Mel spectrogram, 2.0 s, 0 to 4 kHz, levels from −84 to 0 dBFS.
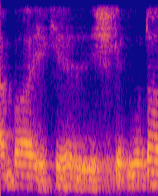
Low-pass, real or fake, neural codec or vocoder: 3.6 kHz; fake; codec, 16 kHz, 0.4 kbps, LongCat-Audio-Codec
